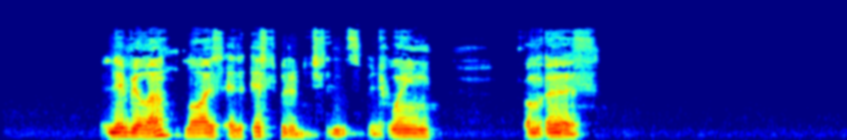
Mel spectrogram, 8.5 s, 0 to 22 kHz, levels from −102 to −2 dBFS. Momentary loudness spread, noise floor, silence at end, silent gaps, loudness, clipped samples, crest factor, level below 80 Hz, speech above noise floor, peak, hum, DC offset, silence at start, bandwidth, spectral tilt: 14 LU; -89 dBFS; 2.6 s; none; -19 LUFS; under 0.1%; 20 dB; -56 dBFS; 71 dB; -2 dBFS; none; under 0.1%; 1.05 s; 9.4 kHz; -6.5 dB/octave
